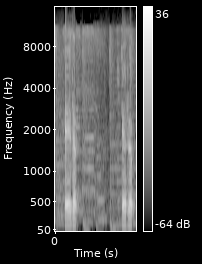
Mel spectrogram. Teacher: So 2 high tones. So you're not starting low and going high, you're starting high and staying high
